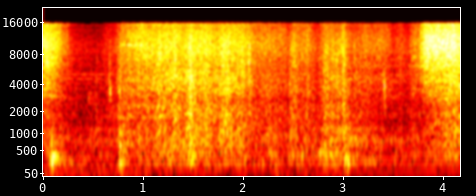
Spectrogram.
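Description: Dry Rice Krispies cereal pouring from a glass measuring cup into a pan, making a steady dry rustle that grows louder with a fresh pour near the end.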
